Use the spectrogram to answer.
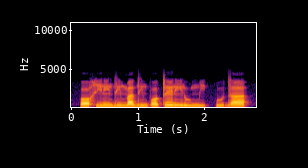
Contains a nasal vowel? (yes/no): yes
